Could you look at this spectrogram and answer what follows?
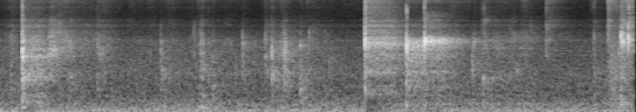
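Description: Handling noise from a plastic bottle of canola oil being opened and tipped up to drink from: a few short scrapes and clicks, the loudest about three seconds in.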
